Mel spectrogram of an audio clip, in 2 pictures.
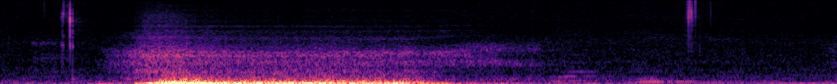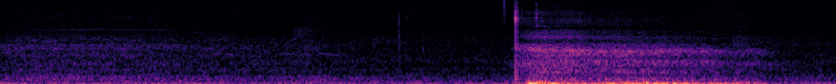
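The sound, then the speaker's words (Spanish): Two slow, deep breaths taken as a one-minute breathing exercise before a story is read. Each is a long, airy inhale-exhale swell lasting over a second, with a quiet pause and faint rustle between them and no talking. “Pero antes de comenzar, recuerda tomar un minuto de respiración para poder disfrutar el cuento.”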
